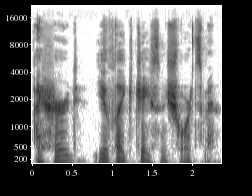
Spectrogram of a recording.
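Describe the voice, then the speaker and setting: A man acts as a late-night radio DJ with a very deep, slow voice, recorded close and dry. He is soft-spoken and musing, in a hushed ASMR roleplay manner. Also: very animated, no room sound, full character voice. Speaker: radio host.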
